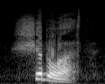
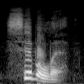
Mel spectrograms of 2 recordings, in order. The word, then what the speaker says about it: Shibboleth: If he said no, then they would say to him, then say Shibboleth. And he would say Sibboleth, for he could not pronounce it right.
